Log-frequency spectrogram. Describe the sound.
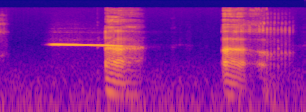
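A voice imitates cartoon honk-shoo snoring: a thin whistled "shoo" tone leads into a loud, raspy honk, then a pause and a second honk, each under half a second.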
